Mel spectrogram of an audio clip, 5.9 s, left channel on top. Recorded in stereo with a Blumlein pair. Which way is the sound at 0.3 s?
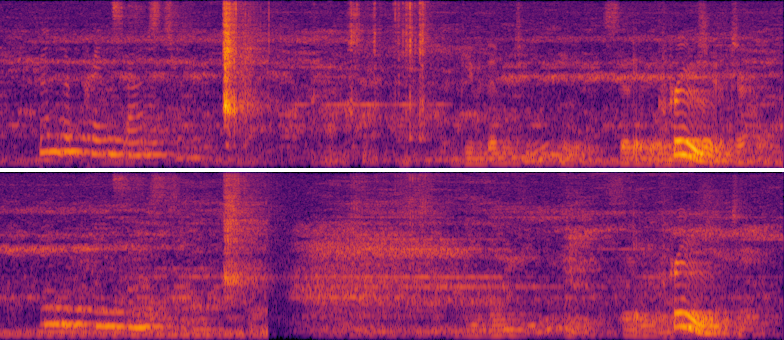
35° left.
